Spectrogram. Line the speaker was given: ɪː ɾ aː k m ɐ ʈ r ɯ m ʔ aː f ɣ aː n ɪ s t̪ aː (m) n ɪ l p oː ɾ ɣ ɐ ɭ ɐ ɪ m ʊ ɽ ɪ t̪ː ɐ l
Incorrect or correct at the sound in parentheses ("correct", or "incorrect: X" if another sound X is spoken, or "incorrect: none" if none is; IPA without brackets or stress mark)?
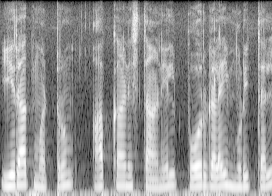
incorrect: none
